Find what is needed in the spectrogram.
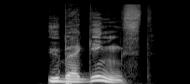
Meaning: second-person singular preterite of übergehen
- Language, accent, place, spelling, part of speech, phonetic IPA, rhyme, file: German, Germany, Berlin, übergingst, verb, [ˌyːbɐˈɡɪŋst], -ɪŋst, De-übergingst.ogg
